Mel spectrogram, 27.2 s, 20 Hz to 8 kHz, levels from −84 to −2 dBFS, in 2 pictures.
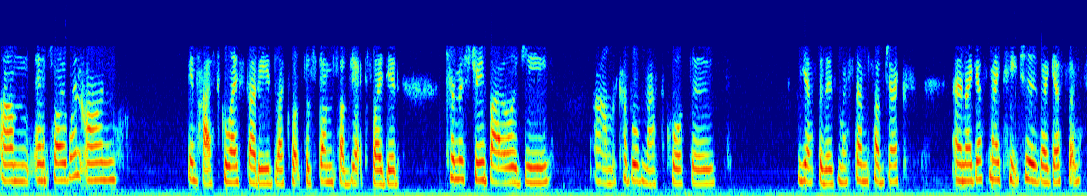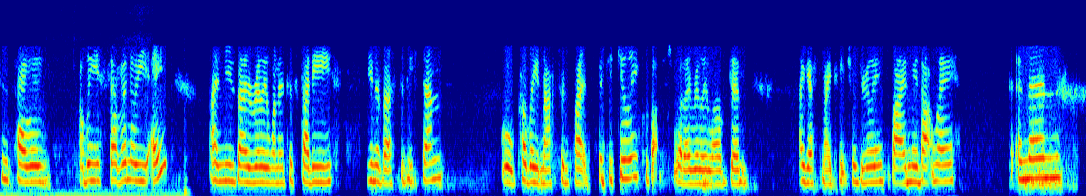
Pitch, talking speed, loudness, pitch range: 245 Hz, 190 wpm, -17 LUFS, 230-265 Hz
